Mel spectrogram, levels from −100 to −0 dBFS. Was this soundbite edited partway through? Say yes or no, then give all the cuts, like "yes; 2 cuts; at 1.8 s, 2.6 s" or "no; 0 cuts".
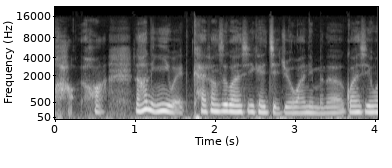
no; 0 cuts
